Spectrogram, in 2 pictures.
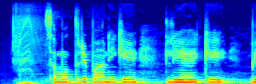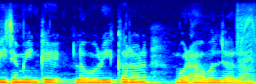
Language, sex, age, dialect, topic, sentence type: Bhojpuri, female, 18-24, Western, agriculture, statement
